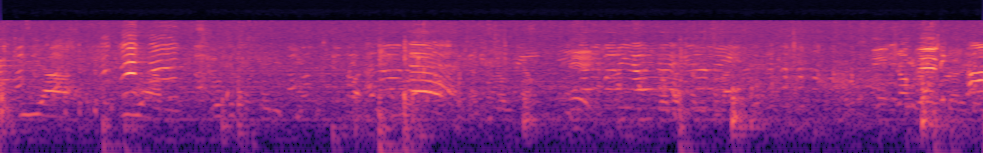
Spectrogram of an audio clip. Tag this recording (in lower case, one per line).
speech
boat
vehicle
